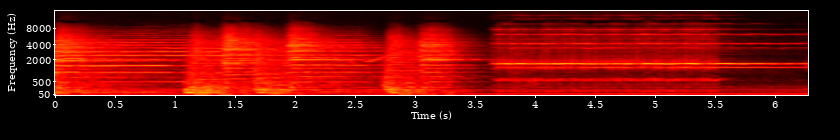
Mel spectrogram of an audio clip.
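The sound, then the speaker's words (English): A telephone rings loudly with a call from the mayor to the police commissioner, its bright metallic bell jangling in three quick bursts, then settling into a steady, sustained high-pitched ring before cutting off. No one speaks. “The mayor is on the phone.”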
